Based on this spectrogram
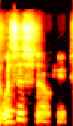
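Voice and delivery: normal talking voice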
